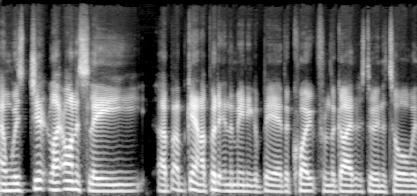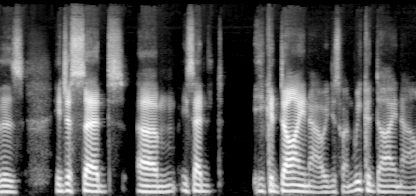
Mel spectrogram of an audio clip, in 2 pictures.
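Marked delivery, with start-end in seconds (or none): 9.6-10.4 sudden, dark, hushed half-whisper. Retelling what an old tour guide said in a cellar: imitating a half-whispered line. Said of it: "and whispered in a cellar".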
